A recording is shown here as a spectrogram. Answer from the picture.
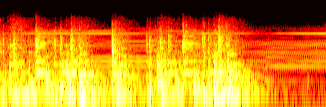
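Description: Carnatic concert accompaniment in raga Hindolam: a quick, irregular run of drum strokes, deep thuds and sharp slaps typical of the mridangam, over a steady drone, while the vocal line pauses.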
